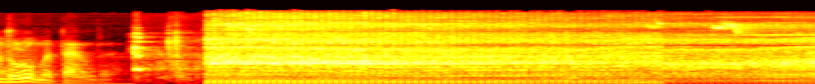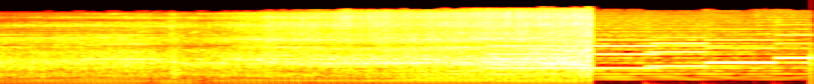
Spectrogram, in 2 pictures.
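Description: A motorcycle engine runs as it rides past.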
